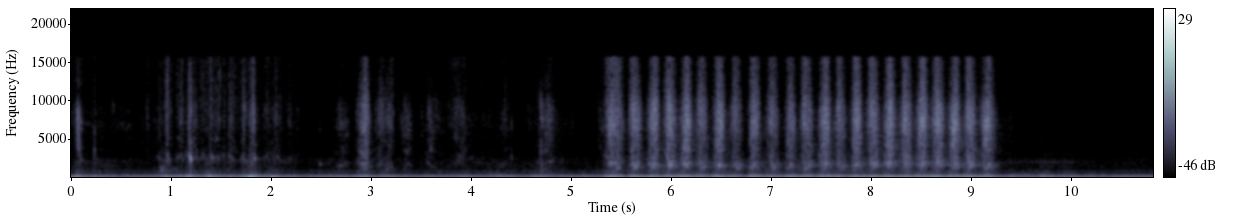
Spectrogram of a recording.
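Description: Hands rubbing and stroking the bare skin of a back close to the microphone: a few scattered strokes, then about halfway through a quick run of rapid back-and-forth rubbing, about eight strokes a second, lasting nearly four seconds.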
